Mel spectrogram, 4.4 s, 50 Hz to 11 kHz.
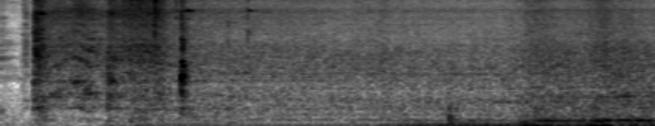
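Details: Jeep XJ after installing new Walker muffler 18568 and tailpipe 55188 with sealant: starter cranks briefly, engine settles into a low, soft idle with no rasp or blatting. Quiet exhaust, though a leak was then felt.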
